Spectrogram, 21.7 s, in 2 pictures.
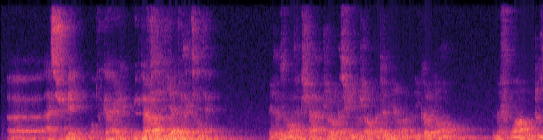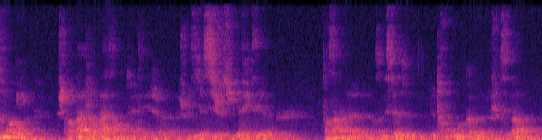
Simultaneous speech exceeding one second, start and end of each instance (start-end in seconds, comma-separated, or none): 2.8-4.1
